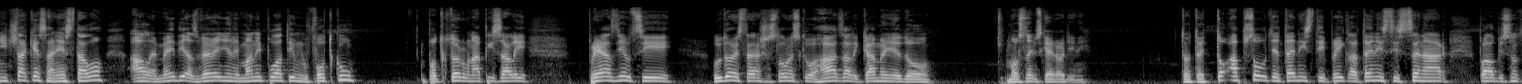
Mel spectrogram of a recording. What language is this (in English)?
Slovak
